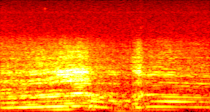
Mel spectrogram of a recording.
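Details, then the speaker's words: Passing four-stroke motorbike in the background with a loud, burbling, hollow motorboat-like exhaust note rising and falling as it goes by, as if an open tube exhaust had been fitted; sounded rubbish. "it sounded like a motorboat that's someone's just put a tube on for an exhaustive four stroke motor bike someone just put two born it sounded quite rubbish"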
